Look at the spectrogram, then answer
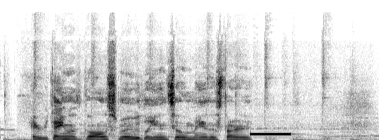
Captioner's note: beep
